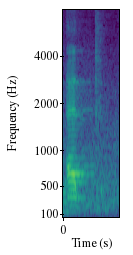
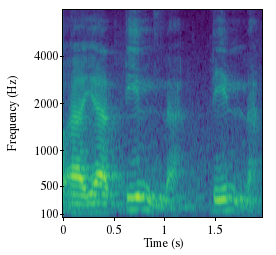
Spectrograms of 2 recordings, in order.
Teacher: Ta berbaris dengan ta yang mati. Ta yang mati dia ada hams. Dia ada hams. Maksudnya bila kita matikan at ada angin. Tetapi ta berbaris dia tak ada angin. Jangan ayatillah, jangan.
